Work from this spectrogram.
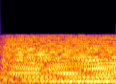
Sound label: jump; Amiga Soundtracker Sample Packs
